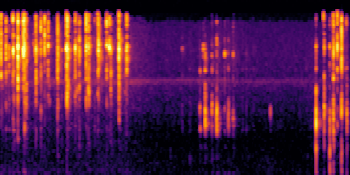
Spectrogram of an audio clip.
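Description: Fingertips with red nails type on the keys of a white slim plastic computer keyboard, making quick, bright, dry clicks. The clicks come in bursts, separated by a quiet pause and a few scattered taps. A final flurry of typing ends the clip.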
